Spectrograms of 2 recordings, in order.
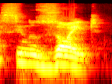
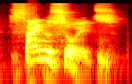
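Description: First: The first S is sounded like a Z. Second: The first S is sounded like an S. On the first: The speaker calls it wrong. "Em português, a gente pronuncia esse S como Z" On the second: The speaker calls it right. "esse S vai ser pronunciado como S mesmo"

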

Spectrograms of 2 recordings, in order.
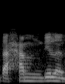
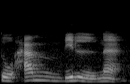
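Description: First: The first syllable has the vowel a. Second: The first syllable has the vowel u. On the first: The speaker calls it wrong. "Bukan tahamdilna" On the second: The speaker calls it right. "harakatnya dhammah, bukan fathah"

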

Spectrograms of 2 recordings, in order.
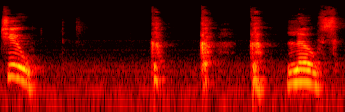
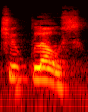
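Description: First: It is said very slowly and drawn out. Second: It is said at a normal, quicker pace. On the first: "Thu Thương nói rất là chậm" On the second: "Nhưng mà chúng ta đọc to close"

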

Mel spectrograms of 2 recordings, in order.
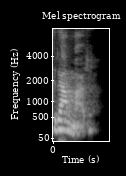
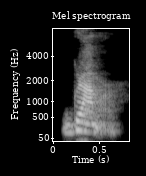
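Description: First: The vowel before the final R is fully pronounced. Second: The vowel before the final R is barely there. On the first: The speaker calls it wrong. "no se dice grammar" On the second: The speaker calls it right. "La palabra es grammar"

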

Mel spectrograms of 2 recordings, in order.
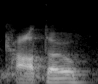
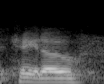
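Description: First: The name is said with a Czech pronunciation. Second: The name is said with an American pronunciation. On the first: "in the Czech Republic, they pronounce it Kato" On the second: "Here in the United States, we all say Cato"

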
